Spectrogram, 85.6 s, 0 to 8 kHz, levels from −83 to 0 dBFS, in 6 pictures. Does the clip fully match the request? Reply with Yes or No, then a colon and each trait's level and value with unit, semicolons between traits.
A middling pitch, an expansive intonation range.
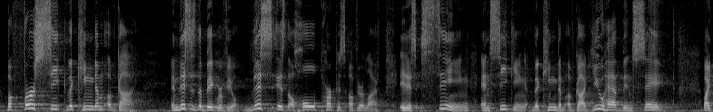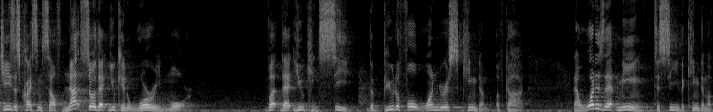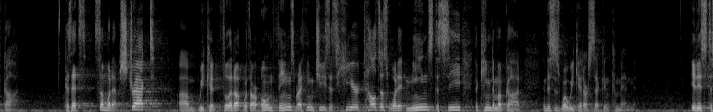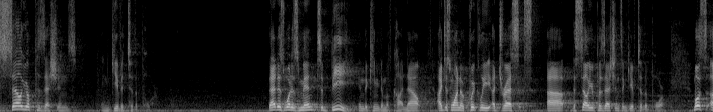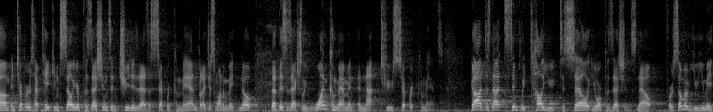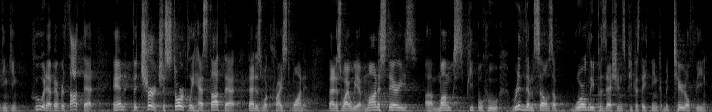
Yes: medium, 150 Hz; wide, 6.3 semitones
